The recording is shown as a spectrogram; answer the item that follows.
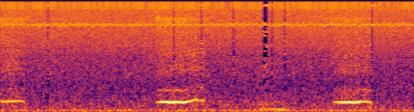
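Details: Komochi, a rescued female tuxedo kitten of about three months, sleeps using a person's thigh as a body pillow; quiet whistling snores with a slight upward bend, one on each breath about every two seconds, over a low steady indoor hum.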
